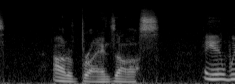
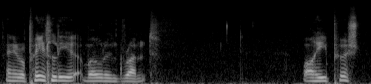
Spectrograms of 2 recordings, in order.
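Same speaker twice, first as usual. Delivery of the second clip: ordinary delivery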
